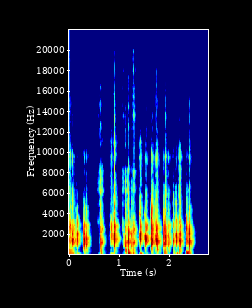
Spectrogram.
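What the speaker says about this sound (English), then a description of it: "I'm going to type in format here" Close, crisp typing on a computer keyboard while writing a Java variable declaration, about a dozen quick irregular keystrokes in a short burst, with no talk over them.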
